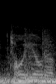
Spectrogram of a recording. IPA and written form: tɔɪˈoʊtə (Toyota)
